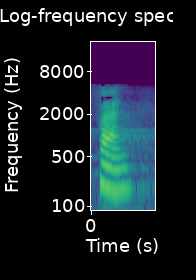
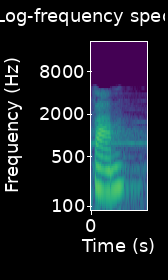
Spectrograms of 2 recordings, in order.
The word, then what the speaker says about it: phạn: Phạn, chữ Hán là phạn, nhưng thường đọc là phạm.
